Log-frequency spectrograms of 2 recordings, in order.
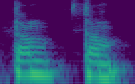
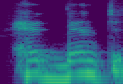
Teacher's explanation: Spondi meaning a foot of two syllables, but both of them stressed.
